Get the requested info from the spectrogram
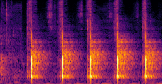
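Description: Kitchen knife slicing garlic cloves on a wooden cutting board: four even knife strikes about two a second, each with a short ring.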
